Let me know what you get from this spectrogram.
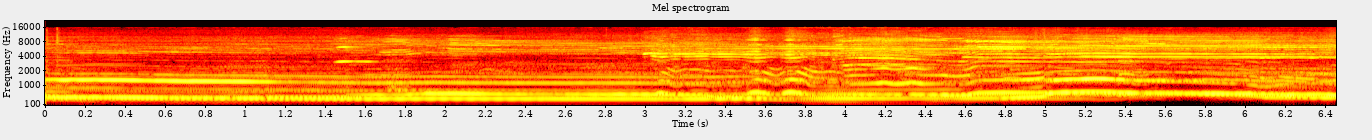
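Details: Six Arctic wolves howl together in a chorus, several overlapping sustained tones around a steady mid pitch, some voices sliding and wavering, others rising and bending above, forming a dense continuous layered howl.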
